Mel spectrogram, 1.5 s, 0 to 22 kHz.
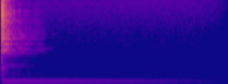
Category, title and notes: Sound effects > Other mechanisms, engines, machines
High Boing 02
sample, noise, boing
